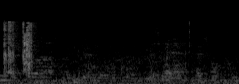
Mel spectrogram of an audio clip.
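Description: Camera shutters clicking, two quick clicks close together right at the start.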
